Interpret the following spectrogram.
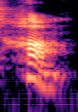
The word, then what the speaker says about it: Hum: okay last part is super easy it's just hum from hum okay let's practice together hum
